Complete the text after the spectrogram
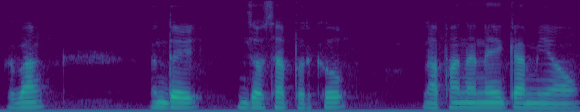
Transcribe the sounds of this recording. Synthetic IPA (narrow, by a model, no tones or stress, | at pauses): kɯbaŋ | ɯndɯj | nzawsapɯɾkʰɯw | lapʰananɯjkamiaw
